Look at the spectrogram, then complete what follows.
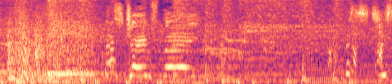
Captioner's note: laughs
